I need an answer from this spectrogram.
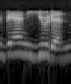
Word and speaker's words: Van Uden: pronounced yes very close it's actually van yodan but we pronounce it wrong it's kind of the americanized pronunciation so you are closer to the dutch original so good work with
